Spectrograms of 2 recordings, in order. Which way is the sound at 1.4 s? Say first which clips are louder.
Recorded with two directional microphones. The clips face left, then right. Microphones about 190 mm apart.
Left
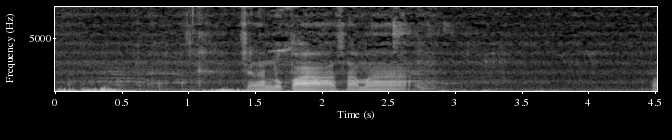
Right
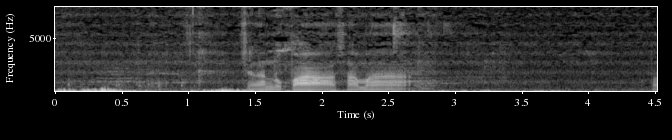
Left 2 dB; 15° left (ahead or behind).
